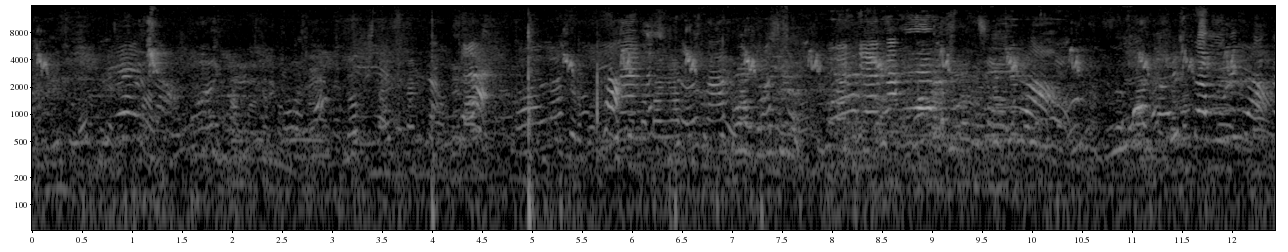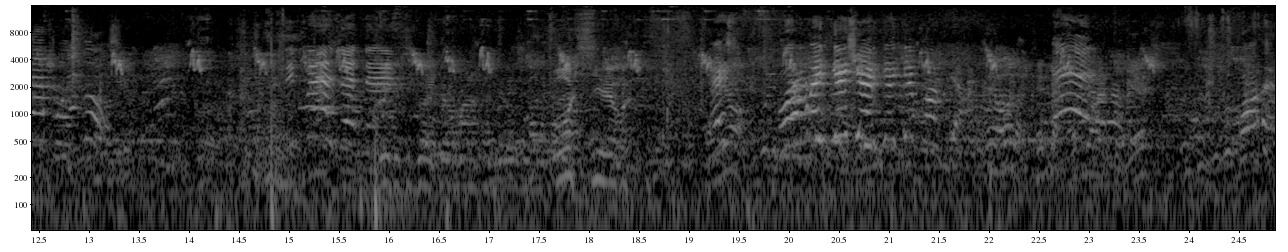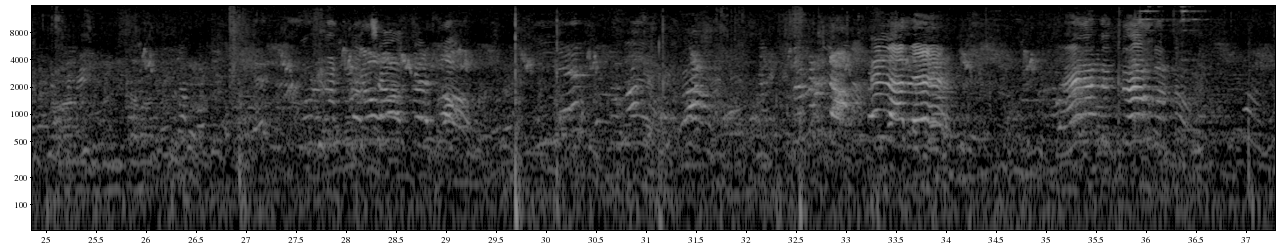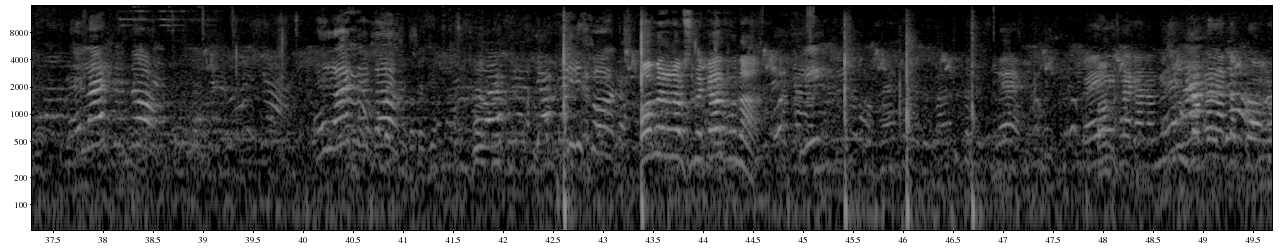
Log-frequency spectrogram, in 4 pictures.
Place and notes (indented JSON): {
  "title": "Ικονίου, Λυκούργου Θρακός και, Ξάνθη, Ελλάδα - Park Megas Alexandros/ Πάρκο Μέγας Αλέξανδρος- 12:30",
  "date": "2020-05-12 12:30:00",
  "description": "Kids playing, people talking distant.",
  "latitude": "41.14",
  "longitude": "24.89",
  "altitude": "72",
  "timezone": "Europe/Athens"
}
